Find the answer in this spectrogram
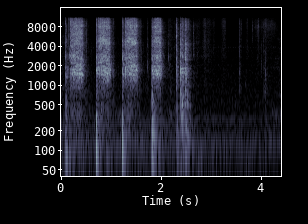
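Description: Hands rubbing and sliding paper and a photo against cardstock: about five quick, loud rasping strokes in the first two and a half seconds, then it stops.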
